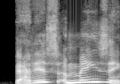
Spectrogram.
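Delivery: high, slow amazed exclamation.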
